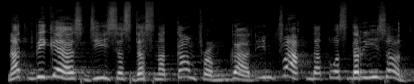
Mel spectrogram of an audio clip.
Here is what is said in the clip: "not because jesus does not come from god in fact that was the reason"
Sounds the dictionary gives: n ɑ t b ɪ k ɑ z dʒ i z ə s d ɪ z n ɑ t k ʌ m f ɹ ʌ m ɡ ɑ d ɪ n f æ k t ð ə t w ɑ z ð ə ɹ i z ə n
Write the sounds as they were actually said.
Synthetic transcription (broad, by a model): n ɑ t b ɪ k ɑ s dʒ i s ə s d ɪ s n ɑ t k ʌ m f ɹ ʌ m ɡ ɑ d ɪ n f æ k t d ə t w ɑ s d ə ɹ i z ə n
